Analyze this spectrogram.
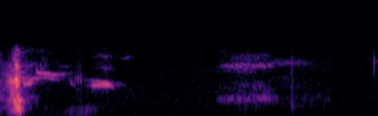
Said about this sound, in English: Okay, I'll I'll talk while you cough for a second.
